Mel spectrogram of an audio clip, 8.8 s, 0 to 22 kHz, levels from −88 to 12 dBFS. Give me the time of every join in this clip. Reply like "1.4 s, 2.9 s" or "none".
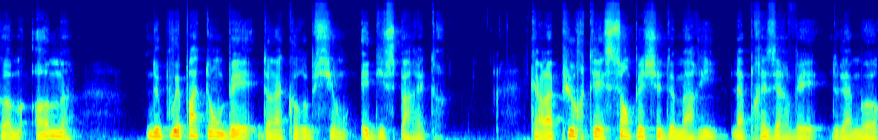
7.3 s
